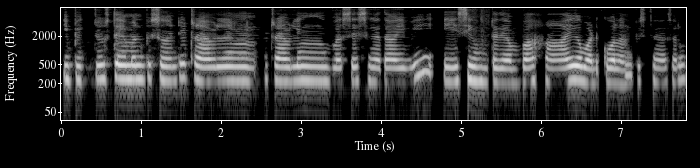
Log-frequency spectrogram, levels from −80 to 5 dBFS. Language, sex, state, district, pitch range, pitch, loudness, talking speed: Telugu, female, Telangana, Karimnagar, 215-240 Hz, 230 Hz, -17 LUFS, 145 wpm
